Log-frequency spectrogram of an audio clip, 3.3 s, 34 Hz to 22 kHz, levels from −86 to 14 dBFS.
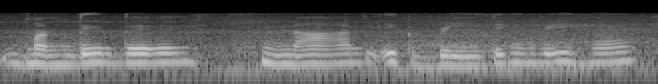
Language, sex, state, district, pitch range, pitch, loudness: Punjabi, female, Karnataka, Bangalore, 165-180 Hz, 175 Hz, -18 LUFS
